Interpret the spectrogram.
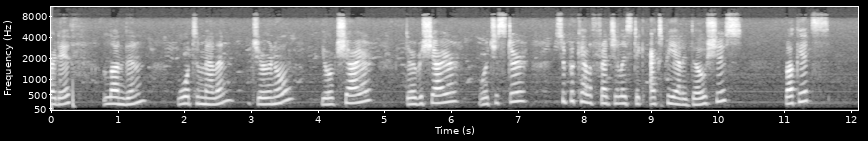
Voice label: accent

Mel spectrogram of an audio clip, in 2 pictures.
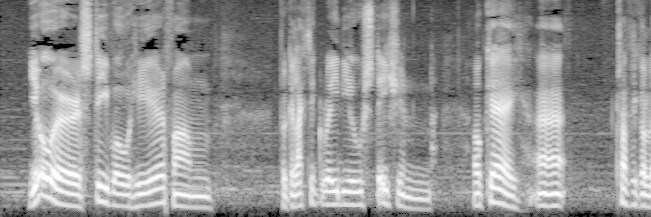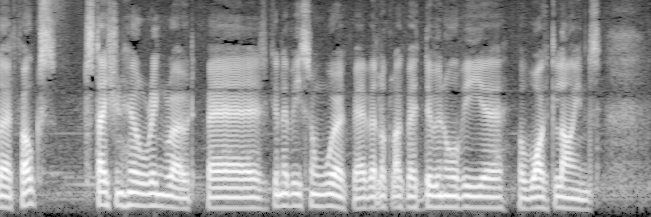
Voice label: traffic alert; station hill

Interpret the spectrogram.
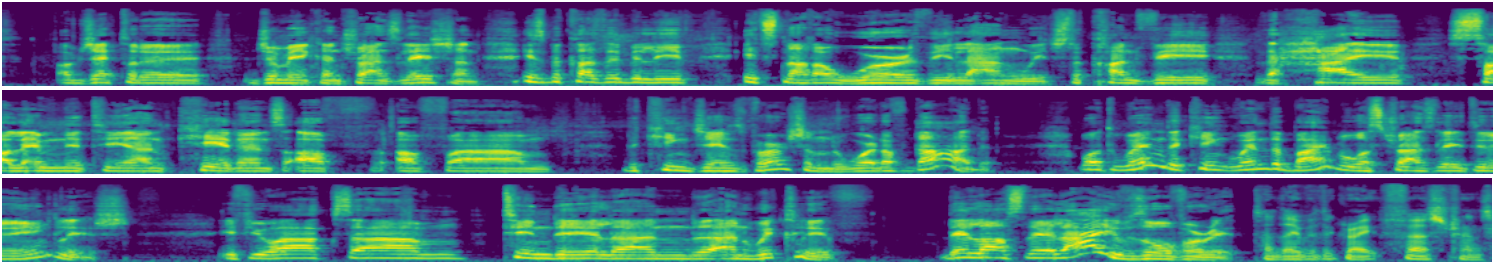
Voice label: the lord's prayer read in patois

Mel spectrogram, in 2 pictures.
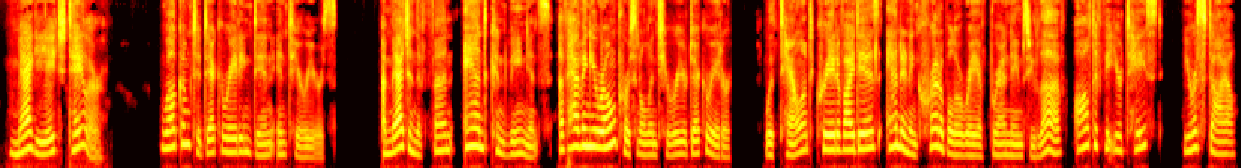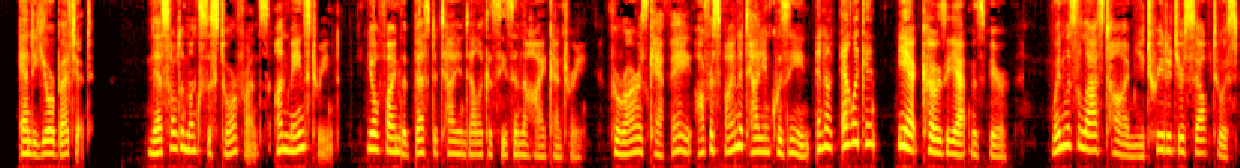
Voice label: commercial clips

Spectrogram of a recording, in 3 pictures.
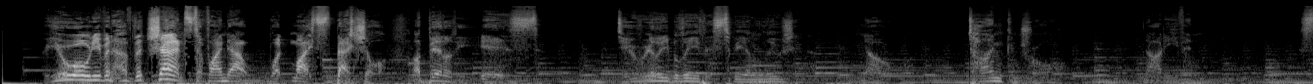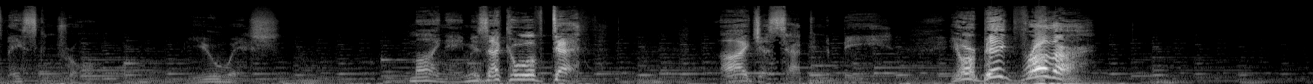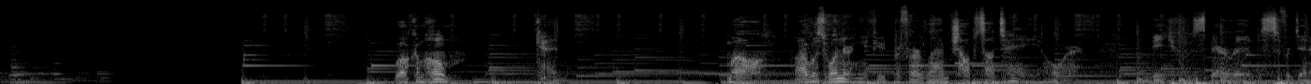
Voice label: voice over

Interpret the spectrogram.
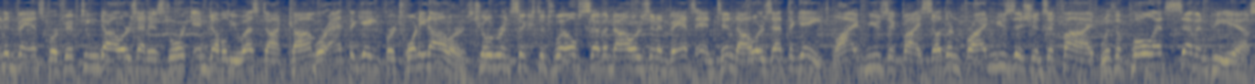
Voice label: radio commercial truck and tractor

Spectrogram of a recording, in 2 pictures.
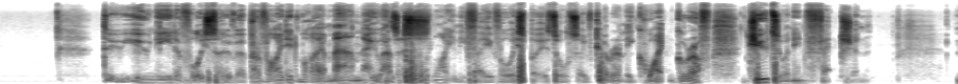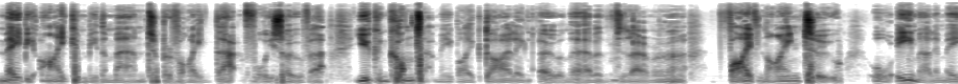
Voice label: voiceover

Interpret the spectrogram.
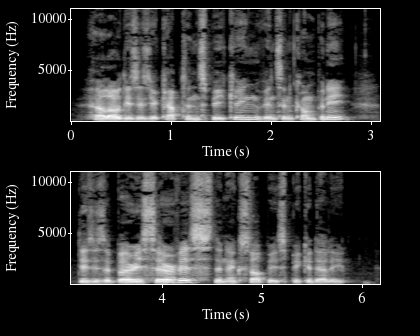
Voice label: tram announcement; man city's vincent kompany; manchester metrolink

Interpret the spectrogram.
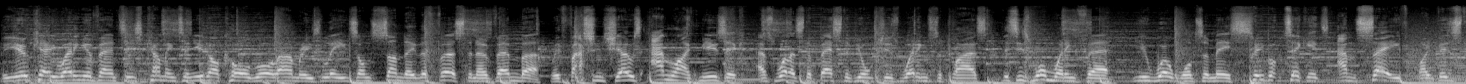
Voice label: advert; heart yorkshire; the uk wedding event

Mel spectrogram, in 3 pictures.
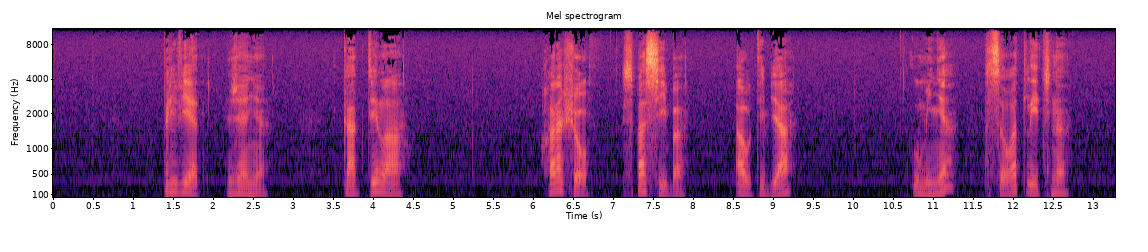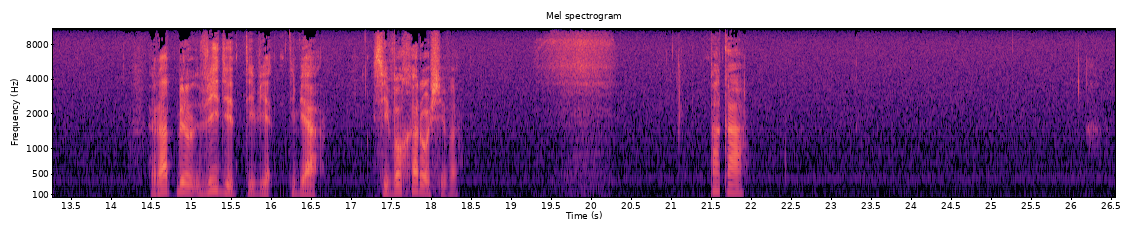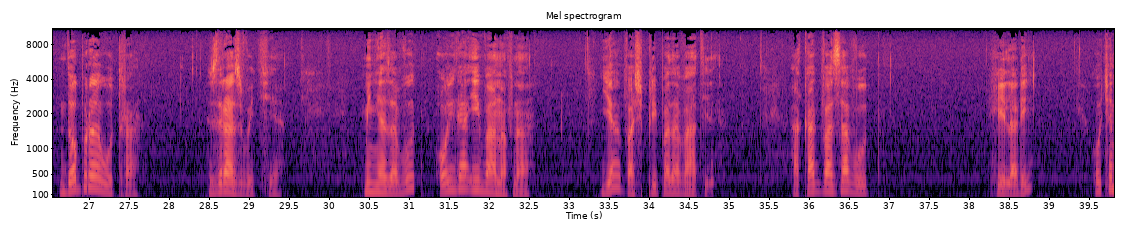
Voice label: russian dialog

